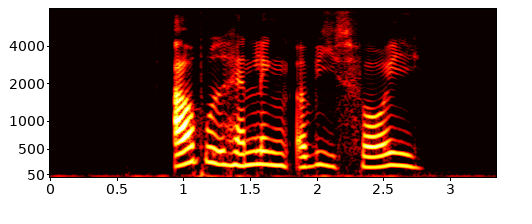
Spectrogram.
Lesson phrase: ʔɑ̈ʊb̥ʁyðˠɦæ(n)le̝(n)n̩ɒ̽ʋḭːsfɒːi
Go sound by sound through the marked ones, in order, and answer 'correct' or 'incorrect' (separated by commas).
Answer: correct, incorrect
